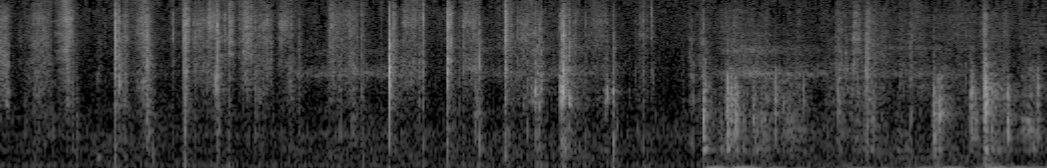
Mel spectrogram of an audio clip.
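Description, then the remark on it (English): Cards being shuffled: a run of quick crisp flicks and taps, then a denser, louder riffling rush near the end, with no talking. “I'm just going to shuffle the cards.”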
